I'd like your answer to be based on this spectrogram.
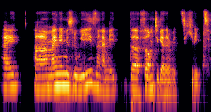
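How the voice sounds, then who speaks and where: Female filmmaker, lowish voice, casual storytelling, roomy sound. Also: normal speed, darkish tone. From Europe. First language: Dutch. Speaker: documentary filmmaker. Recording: echoey room.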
